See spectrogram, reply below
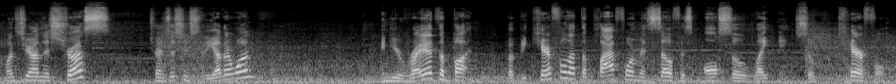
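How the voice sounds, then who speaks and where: A woman narrates a video game guide with a lively, swinging pitch. She talks the player through each move in clear instructional steps, adding cautions as she goes. Music plays behind her voice. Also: fairly quick. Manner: addresses the player with step-by-step cautions. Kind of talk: voiced walkthrough commentary, instructional.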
